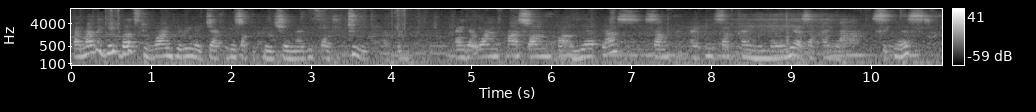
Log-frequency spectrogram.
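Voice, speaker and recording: Audible room echo and noticeable background noise surround the recording. A woman talks at a moderate pace. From Singapore. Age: 80s+. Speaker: elderly resident recalling childhood. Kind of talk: oral history testimony. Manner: halting.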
